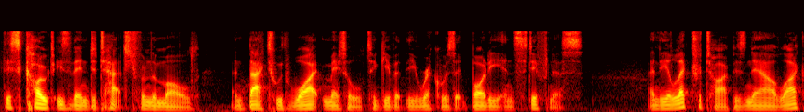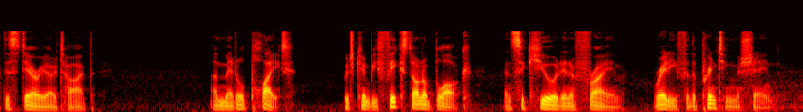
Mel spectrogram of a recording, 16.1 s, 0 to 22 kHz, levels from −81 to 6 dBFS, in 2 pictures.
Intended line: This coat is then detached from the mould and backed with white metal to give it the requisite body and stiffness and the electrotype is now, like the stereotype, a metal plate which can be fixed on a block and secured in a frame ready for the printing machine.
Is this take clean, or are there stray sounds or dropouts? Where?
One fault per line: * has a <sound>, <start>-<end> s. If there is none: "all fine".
all fine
